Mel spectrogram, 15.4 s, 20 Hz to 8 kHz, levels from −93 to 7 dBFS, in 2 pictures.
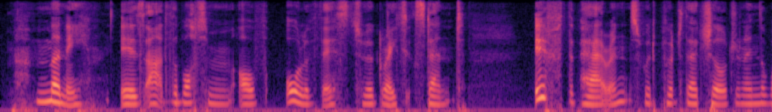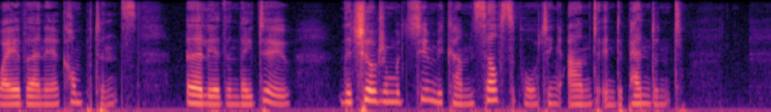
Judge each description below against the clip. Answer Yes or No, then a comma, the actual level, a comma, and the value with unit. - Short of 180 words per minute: Yes, average, 150 wpm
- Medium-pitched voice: Yes, medium, 170 Hz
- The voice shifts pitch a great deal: No, average, 3.2 semitones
